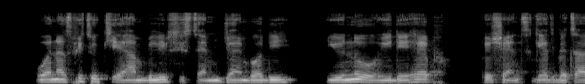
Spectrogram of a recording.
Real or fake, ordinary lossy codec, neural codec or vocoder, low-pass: real; Opus, 16 kbps; none; 10.8 kHz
